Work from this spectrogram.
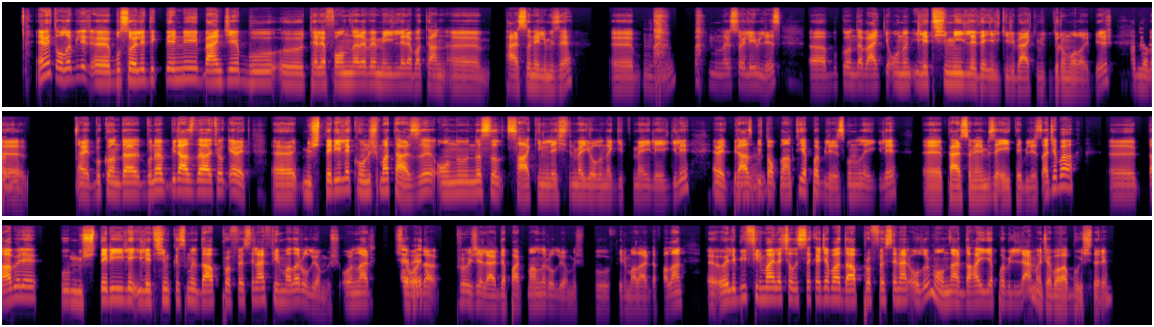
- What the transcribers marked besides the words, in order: tapping; cough
- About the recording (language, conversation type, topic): Turkish, advice, Müşteri şikayetleriyle başa çıkmakta zorlanıp moralim bozulduğunda ne yapabilirim?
